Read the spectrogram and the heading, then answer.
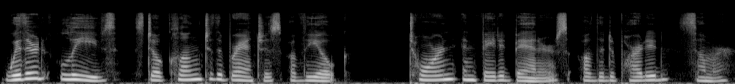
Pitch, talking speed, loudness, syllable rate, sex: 195 Hz, 145 wpm, -19 LUFS, 4.3 syllables/s, female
